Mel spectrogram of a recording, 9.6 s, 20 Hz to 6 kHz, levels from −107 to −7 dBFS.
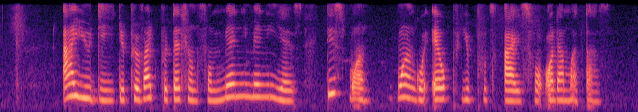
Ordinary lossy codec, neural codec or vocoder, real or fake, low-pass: none; vocoder, 22.05 kHz, 80 mel bands, WaveNeXt; fake; 5.4 kHz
